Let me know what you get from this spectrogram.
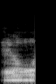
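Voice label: "hill", robot voice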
